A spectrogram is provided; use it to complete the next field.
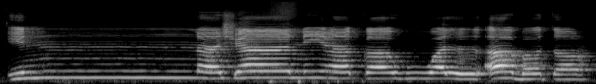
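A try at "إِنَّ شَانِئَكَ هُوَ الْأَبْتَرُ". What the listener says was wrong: Ya, kemudian huwal, hi, hu. Ya, ha-nya dijelaskan lagi.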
